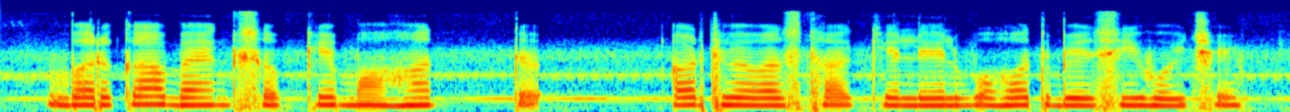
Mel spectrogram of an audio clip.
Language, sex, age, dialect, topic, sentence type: Magahi, female, 25-30, Western, banking, statement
